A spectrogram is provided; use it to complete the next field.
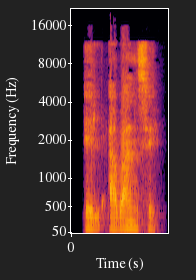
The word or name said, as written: El avance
